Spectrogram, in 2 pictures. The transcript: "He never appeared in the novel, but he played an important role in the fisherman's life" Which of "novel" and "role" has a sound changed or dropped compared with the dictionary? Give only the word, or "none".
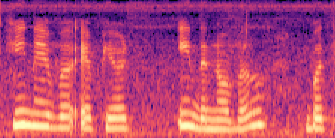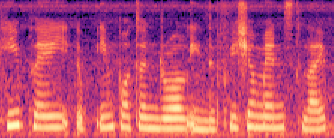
none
